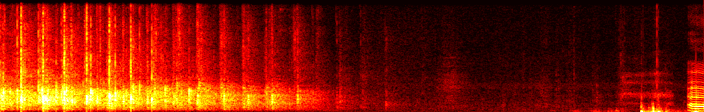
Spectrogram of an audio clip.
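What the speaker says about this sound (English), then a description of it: "Can we please give her a round of applause?" An audience at a university lecture hall claps in a loud round of applause that gradually thins and fades away over several seconds, followed by a brief quiet gap before a speaker starts talking near the end.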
